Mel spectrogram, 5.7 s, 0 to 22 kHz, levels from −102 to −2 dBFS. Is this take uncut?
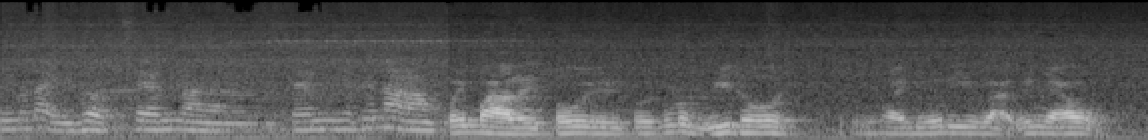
no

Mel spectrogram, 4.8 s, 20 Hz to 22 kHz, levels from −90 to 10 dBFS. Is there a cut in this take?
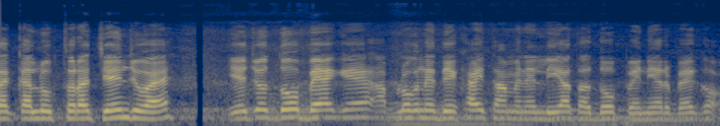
no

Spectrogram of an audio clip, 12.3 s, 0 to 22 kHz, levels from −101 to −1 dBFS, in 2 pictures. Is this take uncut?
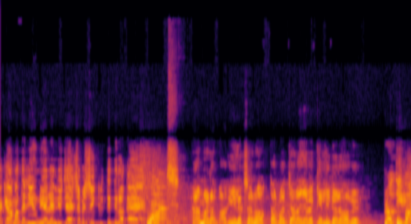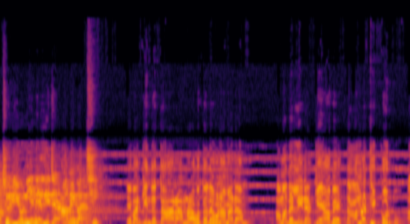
yes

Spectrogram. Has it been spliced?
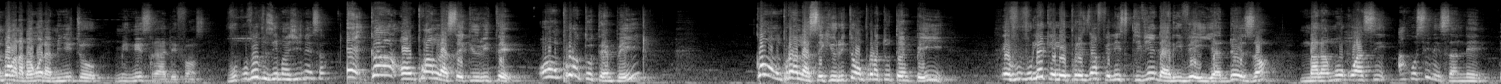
yes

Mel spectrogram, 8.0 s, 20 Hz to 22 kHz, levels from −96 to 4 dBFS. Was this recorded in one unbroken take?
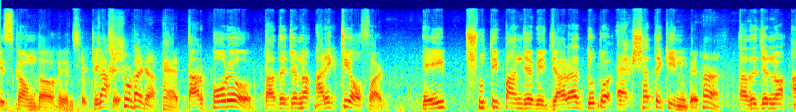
yes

